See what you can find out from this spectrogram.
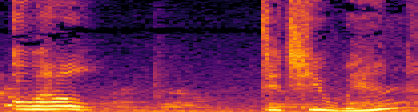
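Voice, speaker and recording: A woman voicing a girlish, caring young woman in a video game, expressive and gentle in her delivery. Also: high voice, slow, music in the background. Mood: concerned. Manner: expressive, concerned, gently teasing. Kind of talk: video game character acting.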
